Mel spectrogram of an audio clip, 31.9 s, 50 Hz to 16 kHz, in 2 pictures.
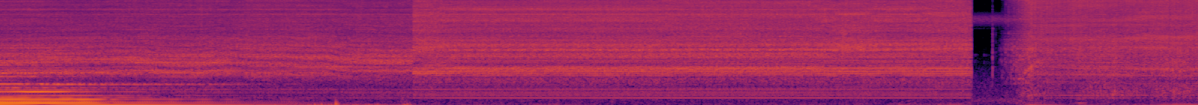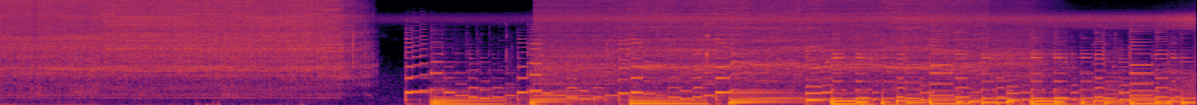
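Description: A garden hose spray nozzle hissing steadily as water sprays onto plants, with a short break about 13 seconds in. Soft background music plays under it, and plucked acoustic guitar music takes over about two-thirds of the way through.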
